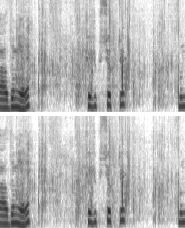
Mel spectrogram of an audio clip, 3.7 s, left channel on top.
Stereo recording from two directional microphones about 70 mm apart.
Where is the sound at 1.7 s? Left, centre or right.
Left.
